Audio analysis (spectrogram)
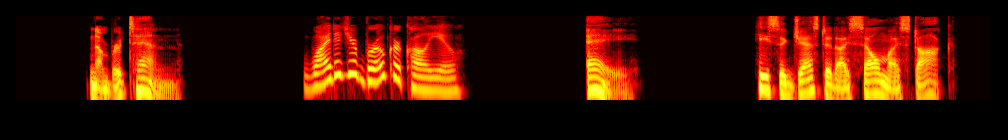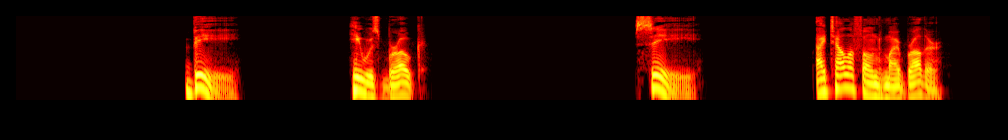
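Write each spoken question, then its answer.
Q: Why did your broker call you?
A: A: He suggested I sell my stock.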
